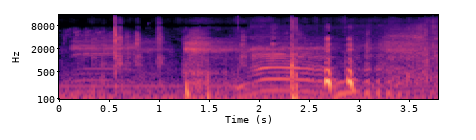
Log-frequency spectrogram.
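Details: A few ewes on a regenerative farm in County Kilkenny, Ireland, approached with a bucket of food: a wavering, nasal bleat near the middle, followed by two short low grunts, with a woman's voice and rustling around it.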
